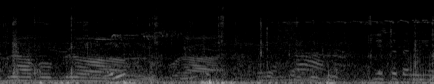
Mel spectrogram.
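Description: People talking at a distance in the background, with a few short knocks scattered through.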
